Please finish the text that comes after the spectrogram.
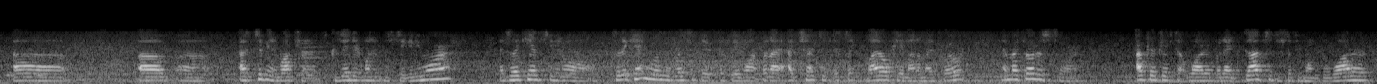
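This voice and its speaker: Hoarse woman, lowish voice, rambling webcam monologue, muffled audio, steady hiss behind. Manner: rambling, repetitive, many restarts. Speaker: vlogger. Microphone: webcam mic.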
